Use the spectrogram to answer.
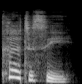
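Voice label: "courtesy", British English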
